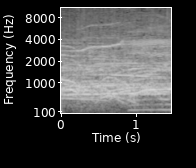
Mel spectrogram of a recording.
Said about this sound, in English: You don't have to applaud again. I didn't mean to say it like I was.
